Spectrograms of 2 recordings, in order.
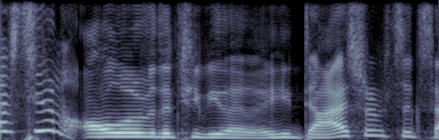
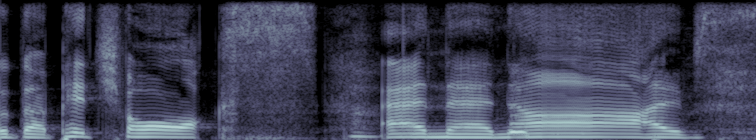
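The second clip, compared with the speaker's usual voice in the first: very slow put-on English accent, drawn-out knives. Joking with others about spoiling the audience, in an english accent. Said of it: "That was my English accent".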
